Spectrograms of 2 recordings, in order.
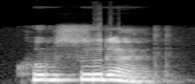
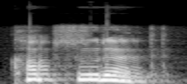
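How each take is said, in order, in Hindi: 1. बीच का व्यंजन घोष है। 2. बीच का व्यंजन अघोष है। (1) "जैसे बोल रहे हैं सु खूबसूरत" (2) "उसी चीज को अघोष बना रहे हैं"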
